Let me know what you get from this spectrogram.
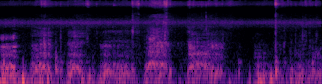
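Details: Labrador retriever puppies playing in a garden and teasing an older dog: short, low, rough growling bursts repeat about every half second, mixed with scuffling and rustling.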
